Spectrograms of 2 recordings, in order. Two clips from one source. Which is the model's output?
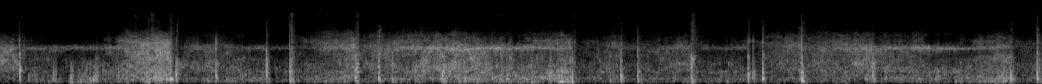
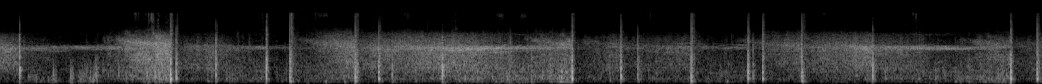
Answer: first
